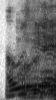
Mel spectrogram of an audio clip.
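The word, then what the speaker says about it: Hozier: probably old school, but how do you pronounce it? Hoser? Have y'all heard of that? Hosier. Yeah. Hosier. Yeah, it's Hosier.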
